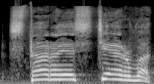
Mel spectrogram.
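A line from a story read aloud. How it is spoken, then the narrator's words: Shout. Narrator (Russian): крикнула Бригитта Таллер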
